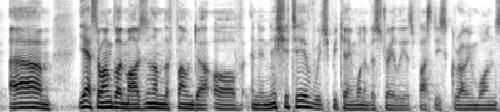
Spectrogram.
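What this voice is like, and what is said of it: Yorkshire accent with Australian twang. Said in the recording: “I've got this Yorkshire accent mixed with Aussie twang”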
